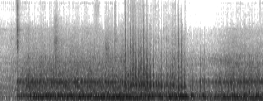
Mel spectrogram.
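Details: Super Asia medium-size washing machine test run after replacing the rotor, belt and pulley refitted: steady, even motor hum with faint constant tone, no knocking or scraping; normal running.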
